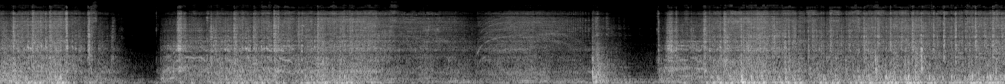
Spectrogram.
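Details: 1937 Chevy truck six, sitting about 45 years, runs rough and uneven on ether/starting fluid, dying out twice and picking back up; carburetor froze up from running on ether so long, but it runs.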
